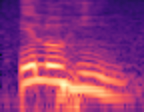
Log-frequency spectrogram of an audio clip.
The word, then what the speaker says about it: Elohim: se escreve no hebraico Elohim ou Elohim é porque o H em português ele não é ele não é inspirado né mas por exemplo no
